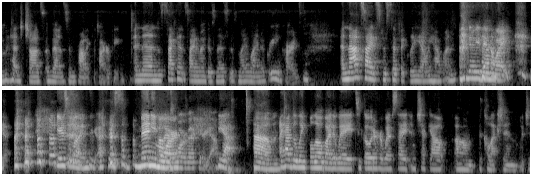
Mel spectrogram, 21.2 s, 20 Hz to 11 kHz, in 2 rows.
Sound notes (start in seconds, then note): 10.4 laughing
